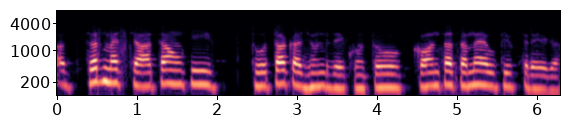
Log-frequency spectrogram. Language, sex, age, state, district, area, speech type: Hindi, male, 18-30, Bihar, Darbhanga, urban, conversation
